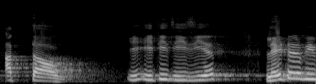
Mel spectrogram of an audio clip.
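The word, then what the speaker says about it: التاء: If the definite article prefix to the word which starts with sun letter, then lam will not be pronounced. We leave lam, we directly join alif with the letter ta.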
